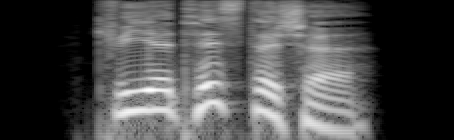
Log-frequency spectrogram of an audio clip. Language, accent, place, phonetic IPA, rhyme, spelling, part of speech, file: German, Germany, Berlin, [kvieˈtɪstɪʃə], -ɪstɪʃə, quietistische, adjective, De-quietistische.ogg
- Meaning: inflection of quietistisch: 1. strong/mixed nominative/accusative feminine singular 2. strong nominative/accusative plural 3. weak nominative all-gender singular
